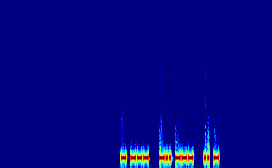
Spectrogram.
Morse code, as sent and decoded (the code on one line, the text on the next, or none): - --- / -.. --- / .. -
TO DO IT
